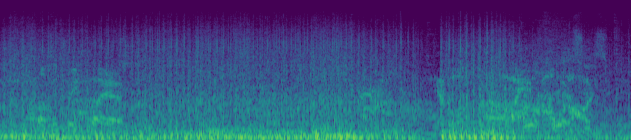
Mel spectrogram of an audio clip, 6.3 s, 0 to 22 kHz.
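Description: Continuous battlefield gunfire from the real-time strategy game Dawn of War 2, Space Marine squads shooting in a dense, roaring barrage with overlapping shots and blasts, a brief dip near the end before it resumes, with voices speaking under it.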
